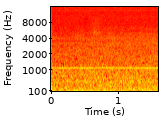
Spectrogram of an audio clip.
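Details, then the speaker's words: HP DV4/DV6 laptop with overheating issues, under a stress test as it rises from about 51–53°C to 65°C: a loud, steady rushing whoosh with a faint constant tone near one kilohertz as the fan runs flat out. "that doesn't sound good that sounds pretty bad"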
